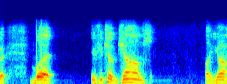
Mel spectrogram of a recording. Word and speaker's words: Jung: But if you took Jung's, or Jung, how you say it?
